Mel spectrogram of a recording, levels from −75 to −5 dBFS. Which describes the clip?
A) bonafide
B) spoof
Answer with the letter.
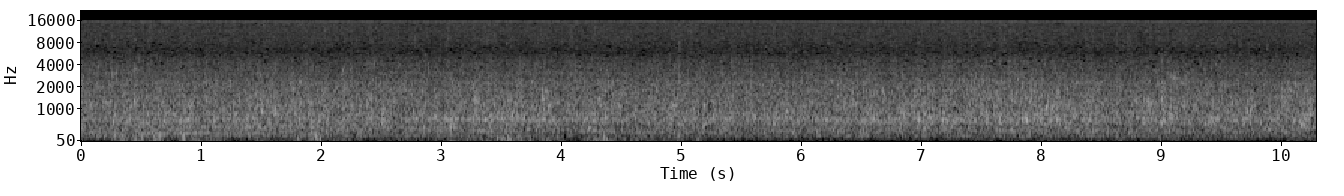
A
